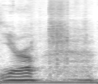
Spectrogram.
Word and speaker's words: gyro: know the Euro um if you wanted to know how gyro was pronounced it's Euro uh the slurp is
